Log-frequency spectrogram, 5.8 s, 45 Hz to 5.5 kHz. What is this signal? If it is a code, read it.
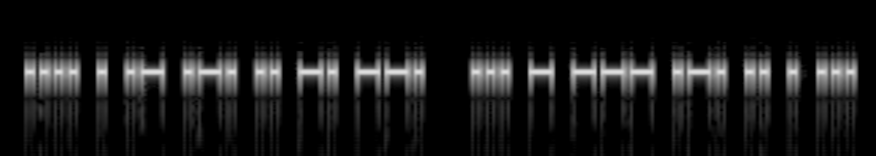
Morse code, heard as a keyed tone, about 25 wpm, 600 Hz. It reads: HEARING STORIES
